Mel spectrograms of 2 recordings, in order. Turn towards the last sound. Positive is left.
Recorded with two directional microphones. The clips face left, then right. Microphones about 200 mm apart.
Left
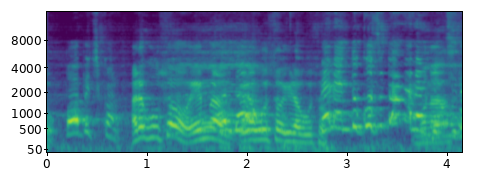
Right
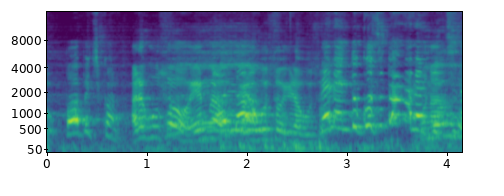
turn(degrees=15)  # may be behind; listen again after turning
